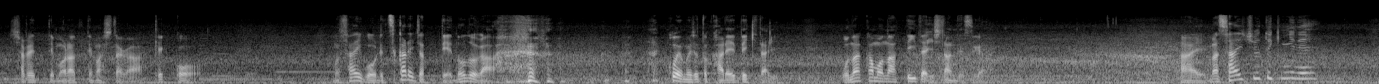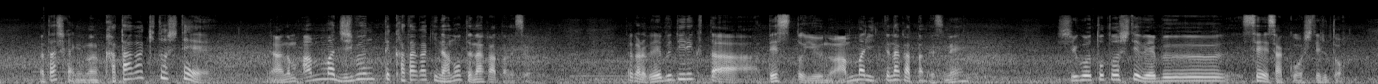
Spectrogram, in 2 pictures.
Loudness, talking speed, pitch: -20 LUFS, 320 characters per minute, 115 Hz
